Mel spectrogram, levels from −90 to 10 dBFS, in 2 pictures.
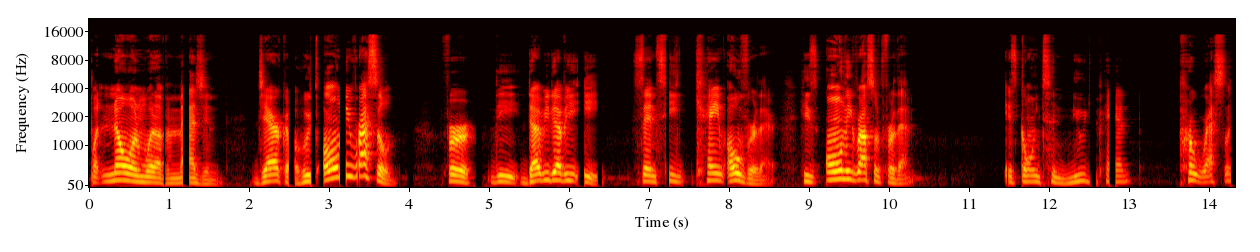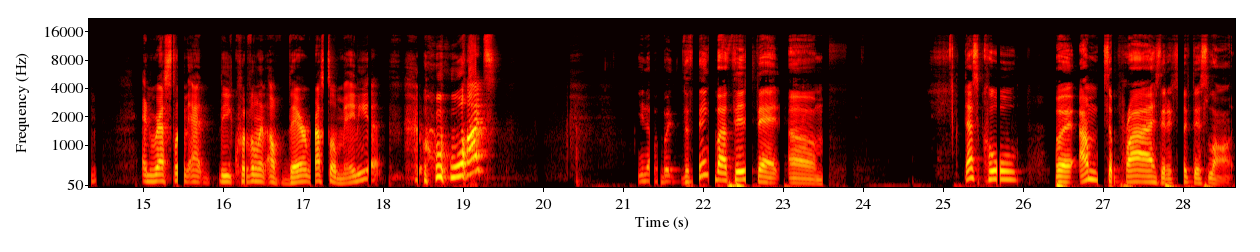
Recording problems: choppy; very; 9% of the speech affected

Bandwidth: 14.5 kHz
